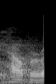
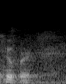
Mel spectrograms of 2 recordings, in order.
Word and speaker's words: Cowper: It's spelled Cowper, right? C-O-W, but William Cowper.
